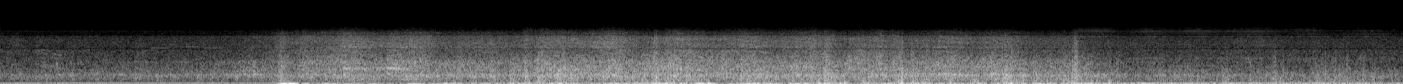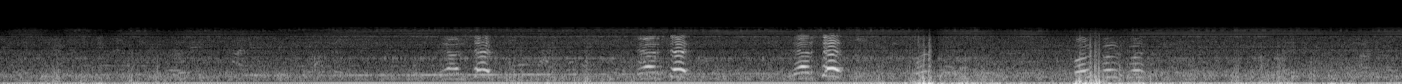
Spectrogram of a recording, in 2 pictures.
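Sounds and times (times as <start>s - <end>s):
passing train rush: 0.0s - 28.0s
train wheel clatter on rails: 2.3s - 17.4s.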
